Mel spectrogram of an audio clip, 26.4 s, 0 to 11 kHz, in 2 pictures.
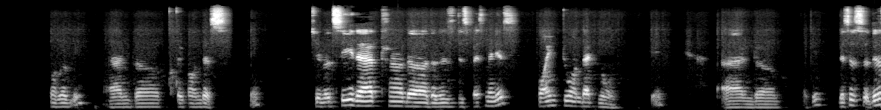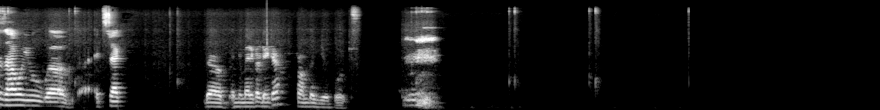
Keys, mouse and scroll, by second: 16.4 click.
